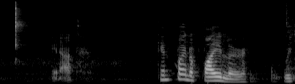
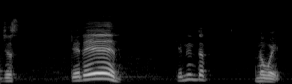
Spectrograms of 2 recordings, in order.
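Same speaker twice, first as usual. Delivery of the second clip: ordinary delivery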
